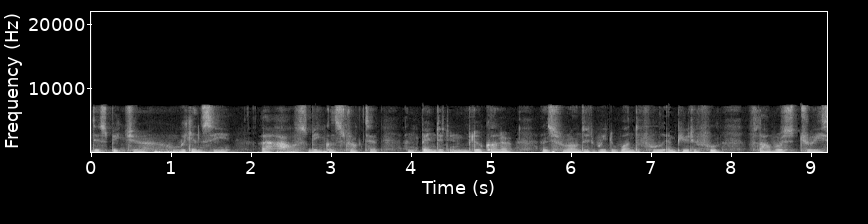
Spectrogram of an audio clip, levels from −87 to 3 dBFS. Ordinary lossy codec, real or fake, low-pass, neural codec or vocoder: AAC, 32 kbps; real; 7.2 kHz; none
